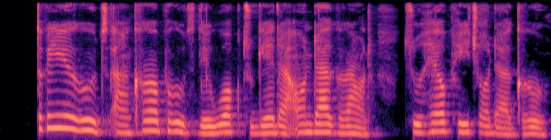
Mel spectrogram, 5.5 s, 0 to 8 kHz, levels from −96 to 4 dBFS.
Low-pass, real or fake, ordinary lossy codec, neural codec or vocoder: 7.2 kHz; real; none; none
